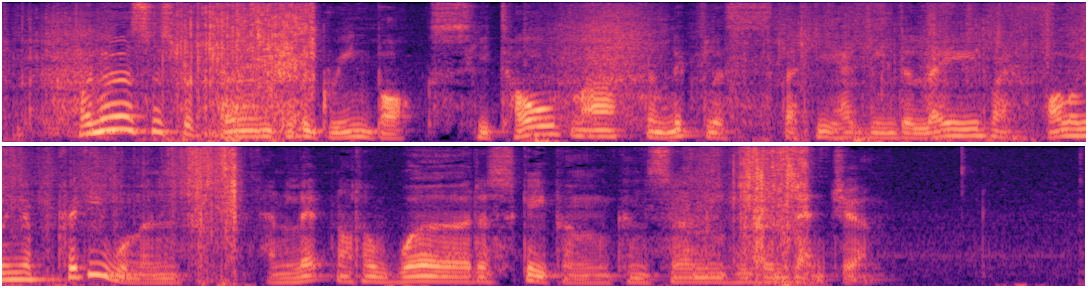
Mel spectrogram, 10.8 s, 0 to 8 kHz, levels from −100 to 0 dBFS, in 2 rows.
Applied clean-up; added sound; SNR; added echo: none; Tearing; 7 dB; none.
